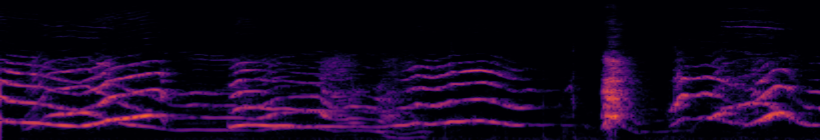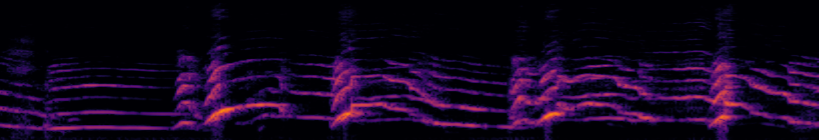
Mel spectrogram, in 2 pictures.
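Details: Paired howling from the dogs Coda and Diesel: overlapping wavering howls, a brief pause with a clatter, then short upswept yipping howls repeated about once a second.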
